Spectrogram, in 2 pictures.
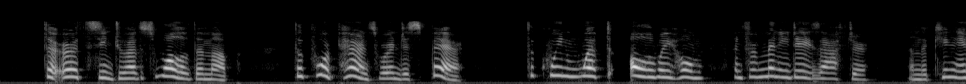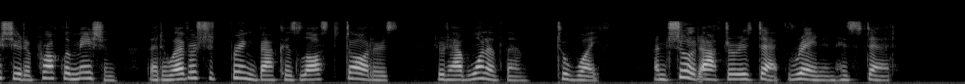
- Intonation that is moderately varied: No, wide, 6.9 semitones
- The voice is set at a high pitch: Yes, very high, 265 Hz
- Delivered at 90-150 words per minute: No, average, 175 wpm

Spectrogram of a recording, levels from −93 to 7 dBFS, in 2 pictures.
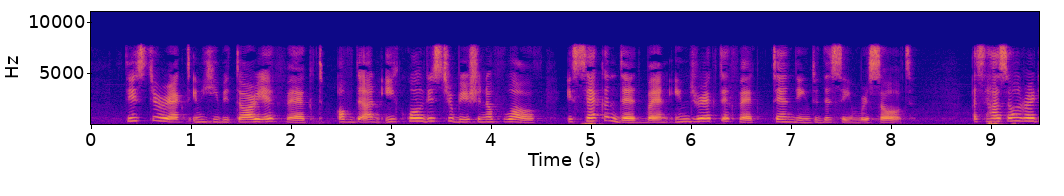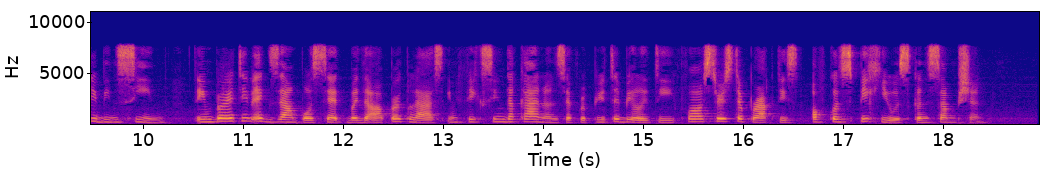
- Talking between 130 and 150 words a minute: Yes, average, 145 wpm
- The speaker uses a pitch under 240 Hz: No, very high, 250 Hz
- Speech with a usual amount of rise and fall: Yes, average, 5.0 semitones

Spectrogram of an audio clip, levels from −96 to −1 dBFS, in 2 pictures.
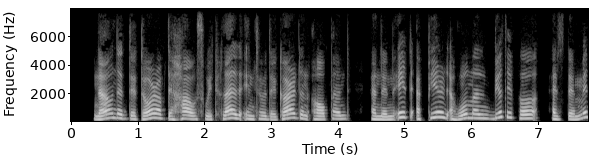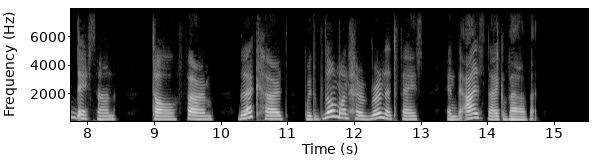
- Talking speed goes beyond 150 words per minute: No, average, 145 wpm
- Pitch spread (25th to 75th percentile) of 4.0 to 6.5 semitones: Yes, average, 4.5 semitones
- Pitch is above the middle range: Yes, high, 235 Hz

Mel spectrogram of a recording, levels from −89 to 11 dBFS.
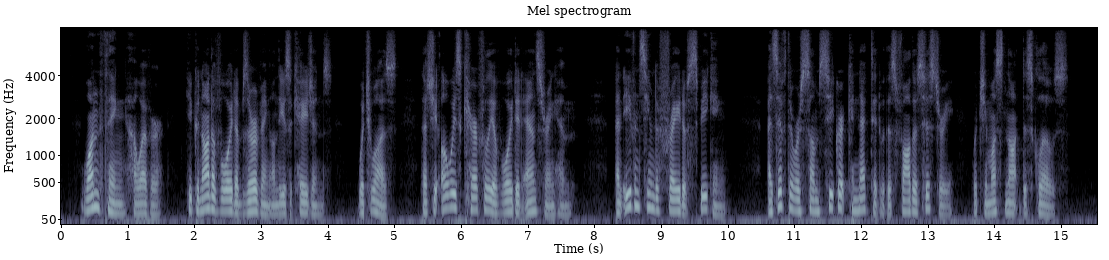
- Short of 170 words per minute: Yes, average, 160 wpm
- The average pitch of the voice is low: Yes, low, 125 Hz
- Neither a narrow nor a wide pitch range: Yes, average, 4.9 semitones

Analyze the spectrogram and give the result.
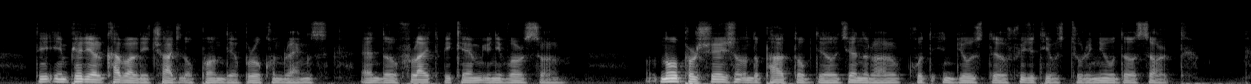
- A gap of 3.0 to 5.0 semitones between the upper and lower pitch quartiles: No, narrow, 2.5 semitones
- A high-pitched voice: No, very low, 90 Hz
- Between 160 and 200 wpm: No, average, 140 wpm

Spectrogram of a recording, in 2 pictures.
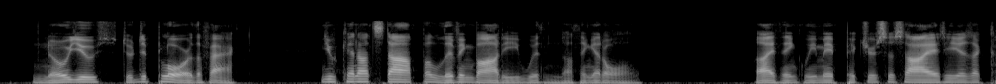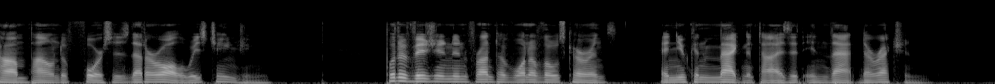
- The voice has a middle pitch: No, low, 100 Hz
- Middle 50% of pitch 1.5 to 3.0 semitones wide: No, average, 3.7 semitones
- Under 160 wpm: Yes, average, 150 wpm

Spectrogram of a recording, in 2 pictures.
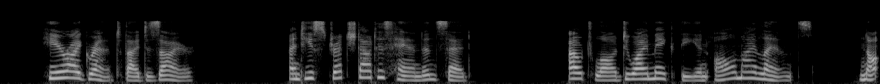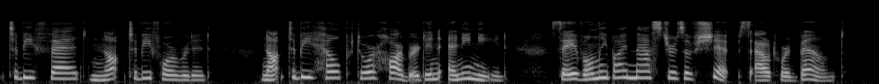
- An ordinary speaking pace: Yes, average, 160 wpm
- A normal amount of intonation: No, wide, 6.3 semitones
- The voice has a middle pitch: No, high, 245 Hz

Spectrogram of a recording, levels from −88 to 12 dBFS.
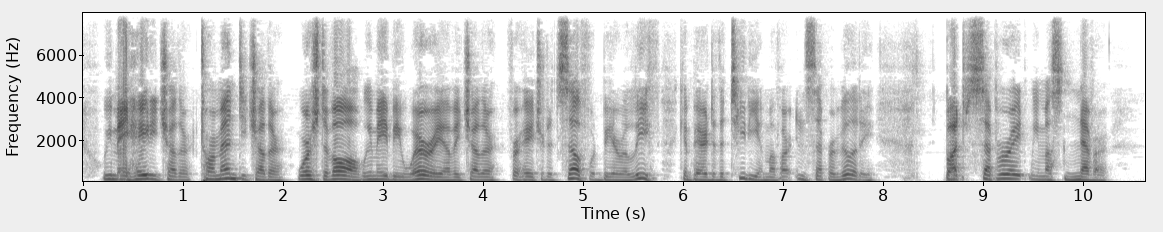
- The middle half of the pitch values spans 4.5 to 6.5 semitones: No, average, 3.9 semitones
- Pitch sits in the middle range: Yes, medium, 160 Hz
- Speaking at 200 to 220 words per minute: Yes, fast, 205 wpm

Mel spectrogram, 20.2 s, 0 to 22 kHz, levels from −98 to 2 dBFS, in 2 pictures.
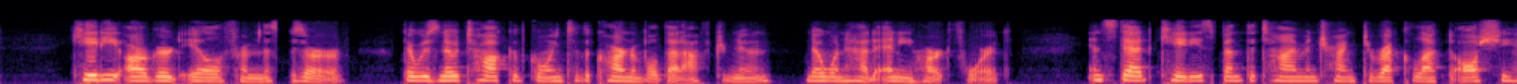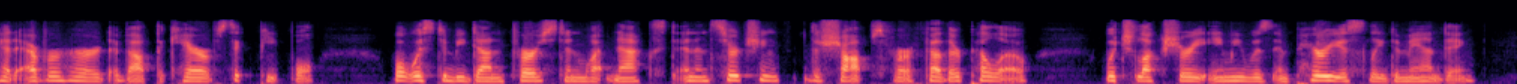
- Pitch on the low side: No, medium, 180 Hz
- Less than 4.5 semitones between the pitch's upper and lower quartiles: Yes, narrow, 2.6 semitones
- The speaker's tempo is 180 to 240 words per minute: Yes, average, 200 wpm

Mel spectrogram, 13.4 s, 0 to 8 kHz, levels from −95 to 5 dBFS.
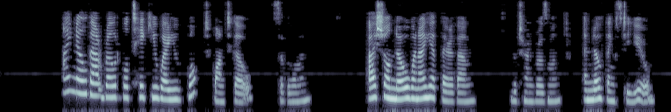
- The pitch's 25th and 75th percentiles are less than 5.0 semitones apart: No, wide, 5.6 semitones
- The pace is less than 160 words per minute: Yes, average, 140 wpm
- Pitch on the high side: Yes, high, 235 Hz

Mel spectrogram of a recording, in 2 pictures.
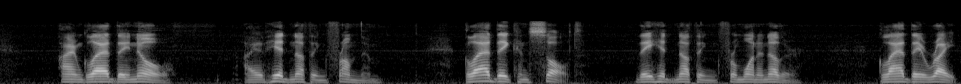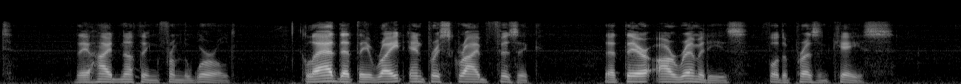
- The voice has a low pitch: Yes, low, 115 Hz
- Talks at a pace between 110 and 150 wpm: Yes, slow, 135 wpm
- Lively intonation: No, average, 2.9 semitones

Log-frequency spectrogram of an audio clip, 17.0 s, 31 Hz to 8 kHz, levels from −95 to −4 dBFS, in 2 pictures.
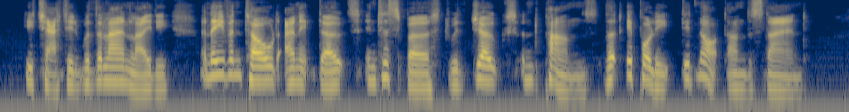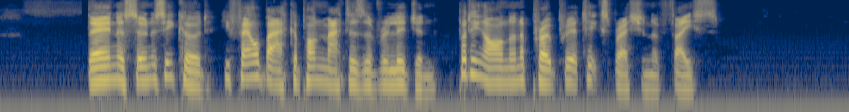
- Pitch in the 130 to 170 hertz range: Yes, low, 135 Hz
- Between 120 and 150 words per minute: Yes, average, 140 wpm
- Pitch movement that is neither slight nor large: No, wide, 5.9 semitones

